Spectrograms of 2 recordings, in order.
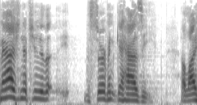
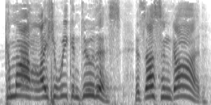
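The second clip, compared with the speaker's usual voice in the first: acted rallying cry, high and loud; rally your master, pitched up and eager; suddenly bold; 6 semitones higher, 4 dB louder than usual. Servant to Elisha once he sees God's army, acted boldness. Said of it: "now he's probably the boldest man".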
